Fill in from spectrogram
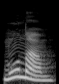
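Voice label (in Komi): "мунам", Komi, female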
